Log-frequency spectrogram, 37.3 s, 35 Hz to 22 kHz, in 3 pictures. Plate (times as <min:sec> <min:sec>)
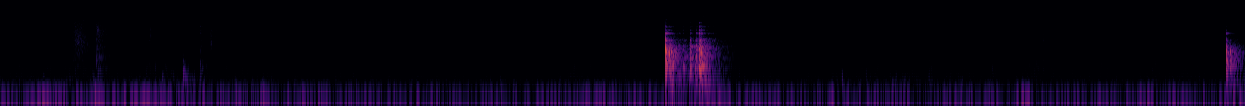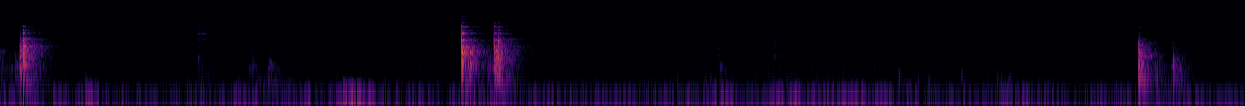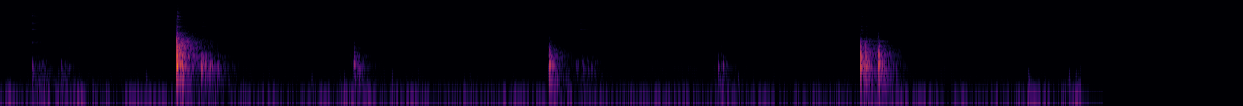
0:06.7 0:07.4, 0:12.3 0:13.1, 0:14.4 0:15.3, 0:17.1 0:17.8, 0:23.8 0:24.4, 0:25.2 0:25.7, 0:26.7 0:27.2, 0:30.4 0:31.0, 0:33.5 0:34.0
